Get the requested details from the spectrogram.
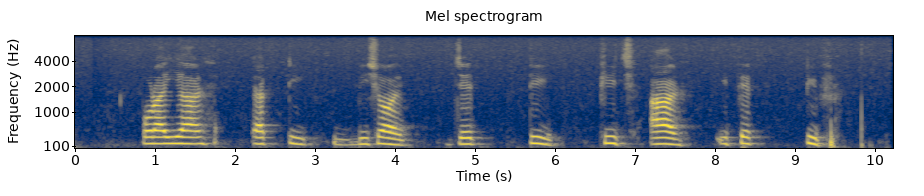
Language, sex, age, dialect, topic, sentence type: Bengali, male, 18-24, Rajbangshi, banking, statement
